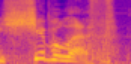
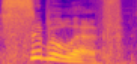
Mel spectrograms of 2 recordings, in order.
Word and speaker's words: Shibboleth: It says, they said to him, "Then say Shibboleth." And he said, "Sibboleth," for he could not pronounce it right.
